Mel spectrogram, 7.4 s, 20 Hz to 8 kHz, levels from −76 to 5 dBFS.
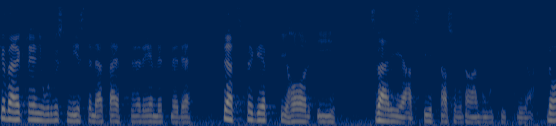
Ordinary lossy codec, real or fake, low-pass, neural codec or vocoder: none; real; 7.2 kHz; none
